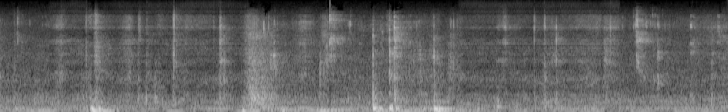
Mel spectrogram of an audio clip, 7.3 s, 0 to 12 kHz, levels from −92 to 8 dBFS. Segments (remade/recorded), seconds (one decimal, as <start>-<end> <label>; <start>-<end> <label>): 0.0-0.5 recorded; 0.5-2.5 remade; 2.5-4.6 recorded; 4.6-6.2 remade; 6.2-7.3 recorded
